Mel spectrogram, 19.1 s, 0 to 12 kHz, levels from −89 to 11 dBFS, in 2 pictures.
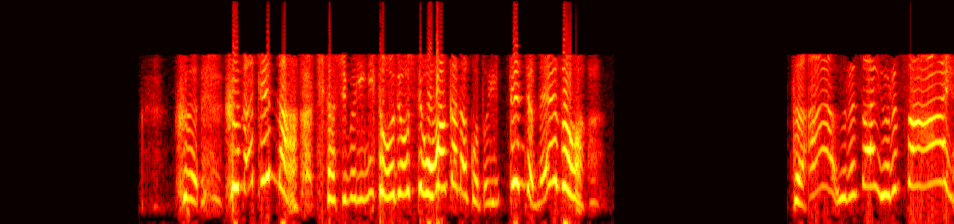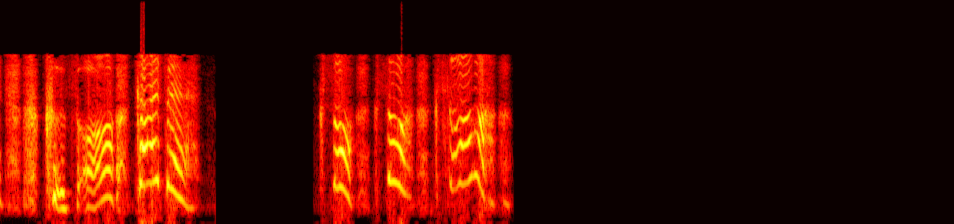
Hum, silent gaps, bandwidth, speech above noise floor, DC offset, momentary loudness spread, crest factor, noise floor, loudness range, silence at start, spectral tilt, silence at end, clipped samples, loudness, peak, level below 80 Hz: none; 6.15-7.85 s, 11.71-12.65 s; 12 kHz; over 77 dB; under 0.1%; 13 LU; 16 dB; under -90 dBFS; 8 LU; 1.75 s; -3 dB/octave; 4.45 s; 0.4%; -12 LUFS; 0 dBFS; -50 dBFS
